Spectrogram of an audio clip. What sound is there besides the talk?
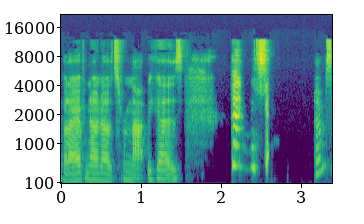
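sneeze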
